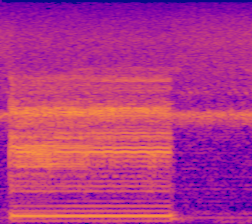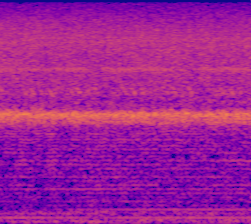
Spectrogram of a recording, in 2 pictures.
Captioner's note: game buzzing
